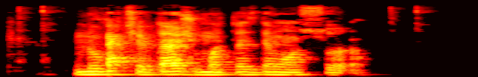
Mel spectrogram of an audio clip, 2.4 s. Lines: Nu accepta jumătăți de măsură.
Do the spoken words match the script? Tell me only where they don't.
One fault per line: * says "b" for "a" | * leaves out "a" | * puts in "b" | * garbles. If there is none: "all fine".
all fine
